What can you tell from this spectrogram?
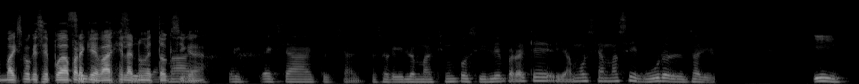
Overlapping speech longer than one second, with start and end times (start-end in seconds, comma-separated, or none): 0.7-2.1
